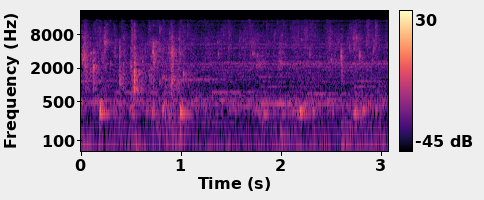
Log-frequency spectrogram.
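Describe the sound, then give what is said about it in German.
Water runs from a bathroom tap while dirt is washed off hands. It makes a steady hissing rush broken by many small splashes and clicks, with no voices. “Ich ging in das Badezimmer, um mir den Dreck von meinen Händen zu waschen.”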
